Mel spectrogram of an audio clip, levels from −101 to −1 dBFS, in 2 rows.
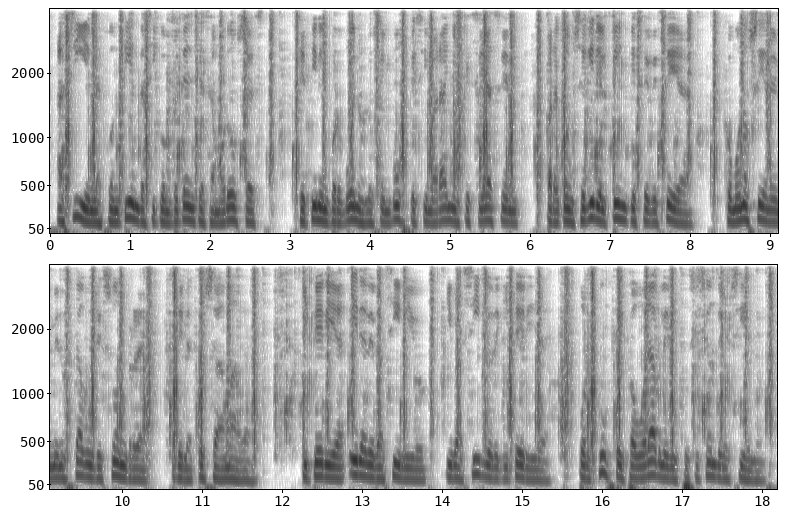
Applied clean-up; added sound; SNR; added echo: classical method log-MMSE.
